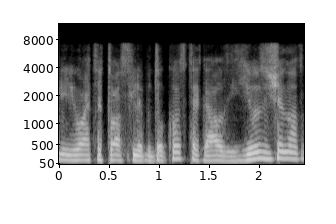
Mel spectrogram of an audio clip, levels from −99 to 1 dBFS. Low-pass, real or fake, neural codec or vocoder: 7.2 kHz; fake; codec, 16 kHz, 4 kbps, FreqCodec, smaller model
